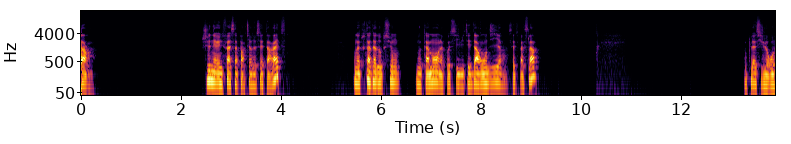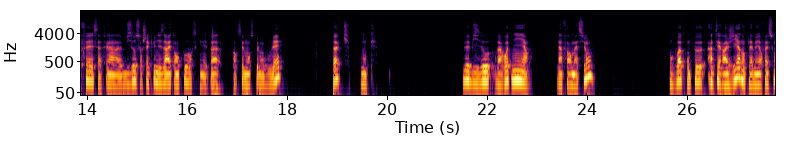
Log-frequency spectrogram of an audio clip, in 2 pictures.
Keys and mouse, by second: 6.6-8.0 drag, 11.6-13.9 drag, 16.5 ctrl+z, 18.6 ctrl+z, 21.2-27.7 drag.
